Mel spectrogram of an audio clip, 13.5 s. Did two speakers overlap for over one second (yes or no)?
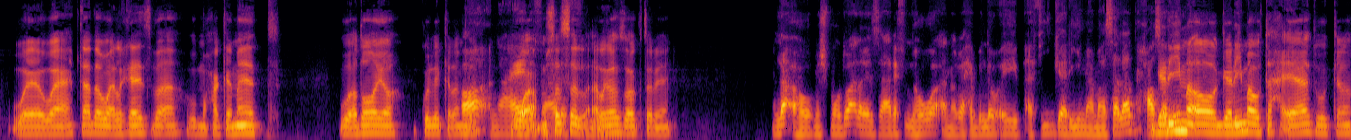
yes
